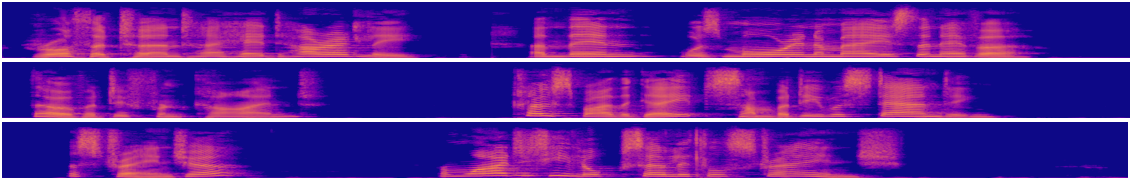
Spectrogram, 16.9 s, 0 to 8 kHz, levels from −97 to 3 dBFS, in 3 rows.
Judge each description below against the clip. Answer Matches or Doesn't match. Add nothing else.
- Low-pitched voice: Doesn't match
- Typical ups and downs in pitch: Doesn't match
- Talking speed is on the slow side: Matches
